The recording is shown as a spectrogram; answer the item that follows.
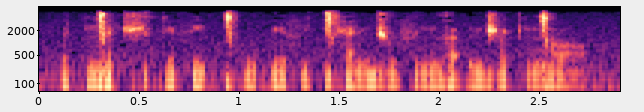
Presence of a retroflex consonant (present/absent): absent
